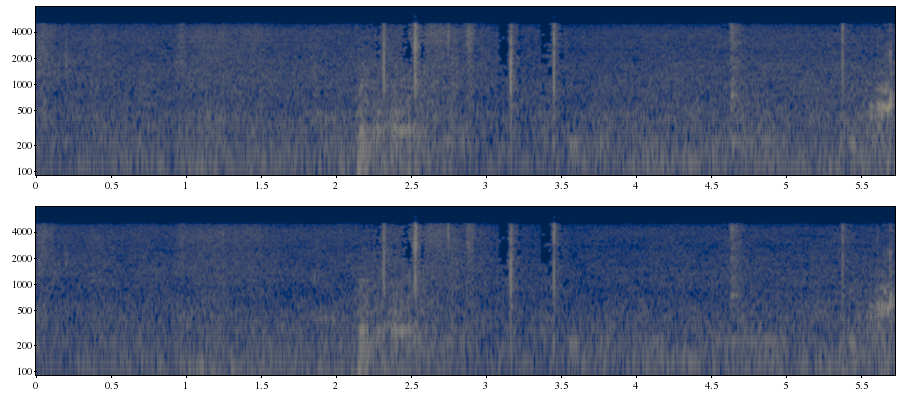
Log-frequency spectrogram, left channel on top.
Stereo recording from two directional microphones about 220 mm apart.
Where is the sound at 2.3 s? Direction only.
5° right (ahead or behind).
